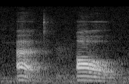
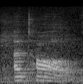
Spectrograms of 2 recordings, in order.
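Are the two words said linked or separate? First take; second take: separate; linked. First: The two words are said separately. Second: The two words are linked into one.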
